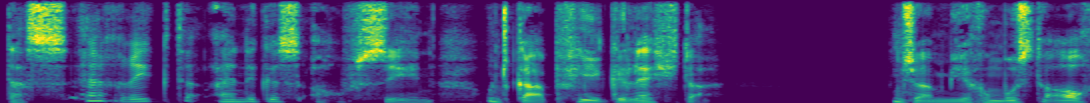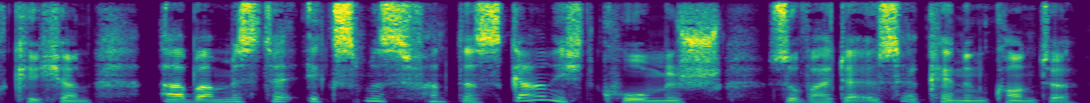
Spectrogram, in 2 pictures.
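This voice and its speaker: A man narrating a storybook in an expressive storytelling manner. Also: mid-range voice, measured pace, no echo, clean studio sound. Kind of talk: audiobook narration.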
